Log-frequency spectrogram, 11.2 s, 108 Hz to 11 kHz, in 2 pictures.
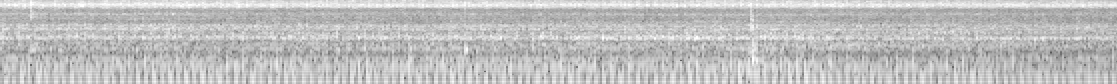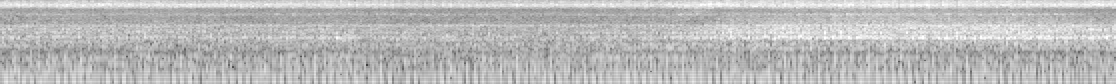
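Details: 2007 Honda Rebel 250 idling in neutral just after an oil change and valve clearance adjustment; quick, smooth, even beat about four pulses a second, no knocks or misses. Mechanically sound, only cosmetic flaws. Normal healthy idle.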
